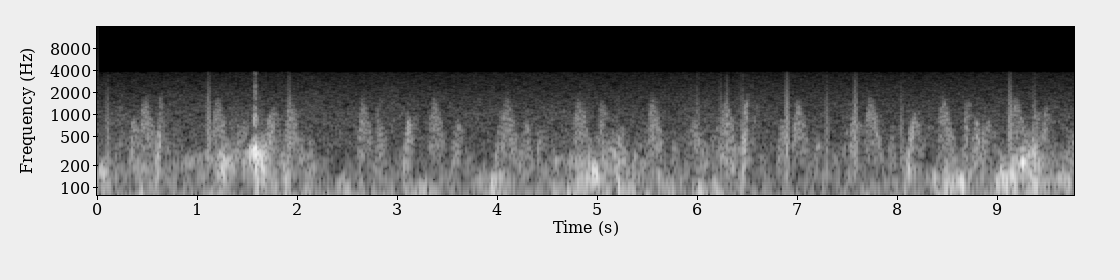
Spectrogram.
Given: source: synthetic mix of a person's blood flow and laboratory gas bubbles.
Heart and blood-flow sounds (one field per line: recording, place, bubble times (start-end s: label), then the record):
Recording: Doppler ultrasound of blood flow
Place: subclavian vein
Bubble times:
no bubbles
From the record:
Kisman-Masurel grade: 000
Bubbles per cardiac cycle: 0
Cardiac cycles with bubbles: 0%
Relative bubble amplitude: no bubbles discernible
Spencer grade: 0 (complete lack of bubble signals)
